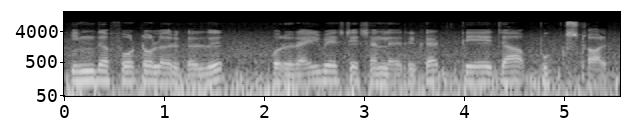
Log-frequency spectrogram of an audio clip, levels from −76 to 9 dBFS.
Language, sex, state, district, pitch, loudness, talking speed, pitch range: Tamil, male, Tamil Nadu, Chennai, 120 Hz, -15 LUFS, 120 wpm, 110-130 Hz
